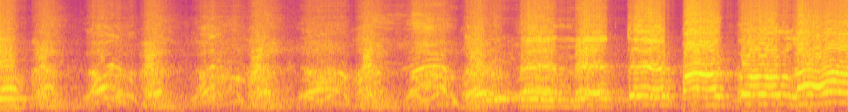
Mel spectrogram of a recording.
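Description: A large crowd of men chanting loudly together in a Sufi zikir (dhikr), many voices overlapping and sliding in pitch. About three and a half seconds in, a lead singer's voice over a microphone returns with long held sung notes.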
